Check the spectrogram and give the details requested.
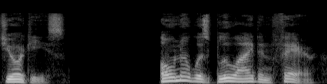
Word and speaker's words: Jurgis: with the mighty shoulders and the giant hands pronounced joris Ona was blue-eyed and fair while jurgis had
